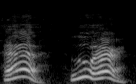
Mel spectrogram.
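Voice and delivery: high, slow startled cry. A narrator's reading. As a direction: cry out in alarm from the dark. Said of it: "she cried".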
